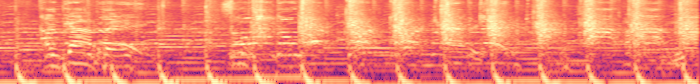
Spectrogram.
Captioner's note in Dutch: publiek klapt mee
